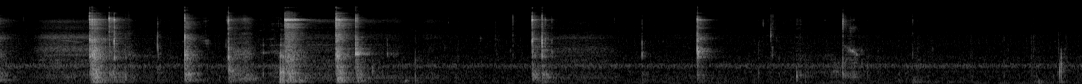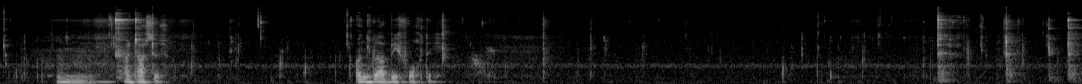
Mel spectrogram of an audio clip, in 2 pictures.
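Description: A metal spoon clinks and scrapes against a glass bowl.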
